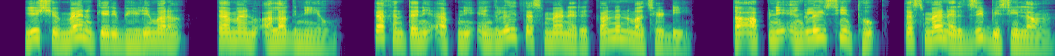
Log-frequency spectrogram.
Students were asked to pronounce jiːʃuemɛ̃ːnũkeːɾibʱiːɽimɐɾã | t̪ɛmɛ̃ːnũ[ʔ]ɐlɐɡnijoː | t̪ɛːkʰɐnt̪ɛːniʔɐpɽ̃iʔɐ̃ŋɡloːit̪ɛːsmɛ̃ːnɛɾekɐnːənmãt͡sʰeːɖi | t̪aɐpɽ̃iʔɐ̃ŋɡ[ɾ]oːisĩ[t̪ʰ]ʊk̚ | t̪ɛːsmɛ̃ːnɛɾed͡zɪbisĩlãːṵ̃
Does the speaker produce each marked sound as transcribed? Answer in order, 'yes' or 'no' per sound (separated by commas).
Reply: yes, no, yes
